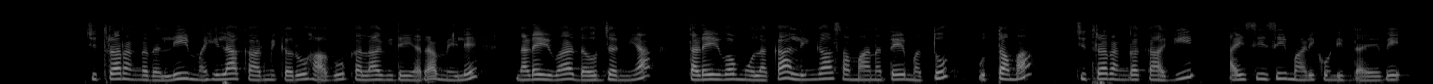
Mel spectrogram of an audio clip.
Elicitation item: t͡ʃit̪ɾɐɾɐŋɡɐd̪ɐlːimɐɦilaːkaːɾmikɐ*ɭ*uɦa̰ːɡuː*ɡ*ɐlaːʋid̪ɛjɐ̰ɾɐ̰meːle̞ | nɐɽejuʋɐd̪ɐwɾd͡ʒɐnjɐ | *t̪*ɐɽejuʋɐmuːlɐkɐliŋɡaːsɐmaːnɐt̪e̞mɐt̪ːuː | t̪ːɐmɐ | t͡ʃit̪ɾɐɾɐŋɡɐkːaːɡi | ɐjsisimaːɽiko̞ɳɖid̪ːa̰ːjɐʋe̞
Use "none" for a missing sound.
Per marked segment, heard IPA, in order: ɾ, k, t̪

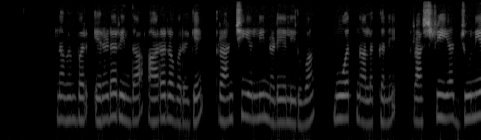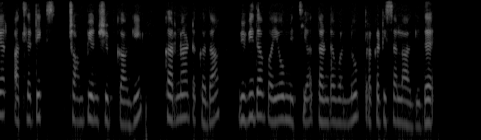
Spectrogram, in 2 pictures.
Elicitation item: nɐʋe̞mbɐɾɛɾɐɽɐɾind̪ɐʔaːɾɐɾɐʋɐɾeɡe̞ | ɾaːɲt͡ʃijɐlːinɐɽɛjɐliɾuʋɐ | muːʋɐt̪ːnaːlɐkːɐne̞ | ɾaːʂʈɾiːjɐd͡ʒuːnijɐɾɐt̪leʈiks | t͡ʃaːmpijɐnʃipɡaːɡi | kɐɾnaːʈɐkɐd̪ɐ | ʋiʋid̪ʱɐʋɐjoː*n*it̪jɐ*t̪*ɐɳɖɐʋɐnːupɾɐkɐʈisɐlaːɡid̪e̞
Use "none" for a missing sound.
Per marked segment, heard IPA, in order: m, t̪

